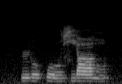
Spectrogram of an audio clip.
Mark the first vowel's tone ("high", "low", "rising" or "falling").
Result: rising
